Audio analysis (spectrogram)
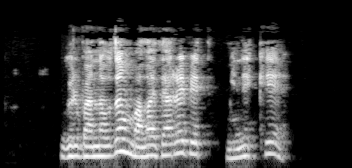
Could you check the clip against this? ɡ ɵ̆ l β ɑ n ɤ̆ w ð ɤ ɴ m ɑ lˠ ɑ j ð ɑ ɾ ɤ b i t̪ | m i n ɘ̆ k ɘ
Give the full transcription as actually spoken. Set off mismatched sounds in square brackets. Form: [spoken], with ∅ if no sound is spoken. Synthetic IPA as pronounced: ɡ ɵ̆ l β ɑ n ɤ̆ w ð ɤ ɴ m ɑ lˠ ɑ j ð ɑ ɾ ɤ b i t̪ | m i n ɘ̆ k ɘ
